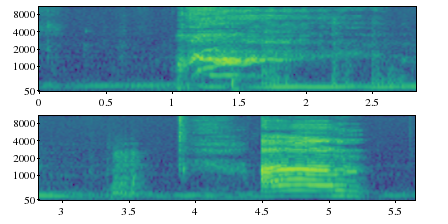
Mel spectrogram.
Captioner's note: laughs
